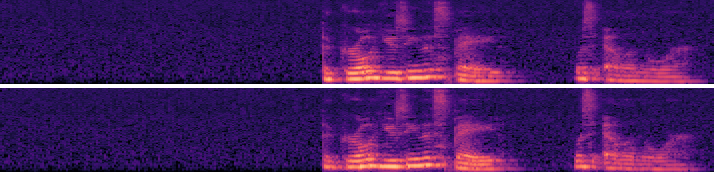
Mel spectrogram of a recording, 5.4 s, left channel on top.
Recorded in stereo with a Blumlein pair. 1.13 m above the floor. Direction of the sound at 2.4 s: 20° left.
